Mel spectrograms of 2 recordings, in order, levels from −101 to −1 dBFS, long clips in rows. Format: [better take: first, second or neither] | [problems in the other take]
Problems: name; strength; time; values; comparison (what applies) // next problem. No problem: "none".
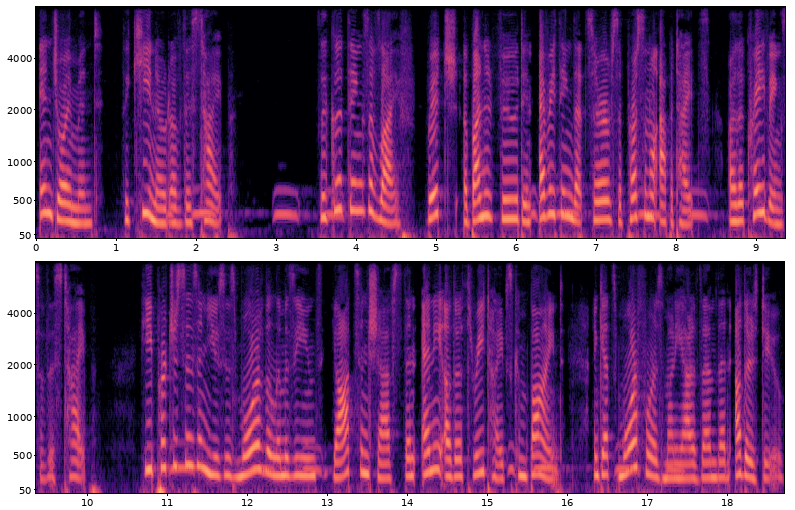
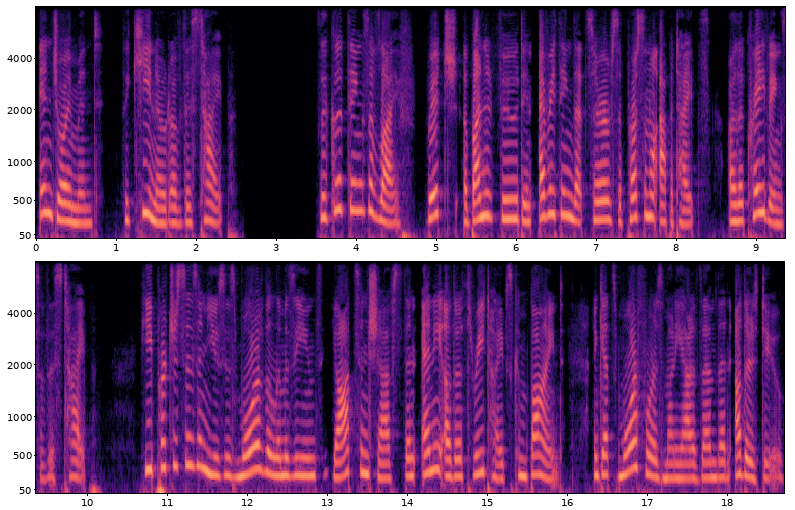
second | background sound (Bird); 17 dB below the speech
